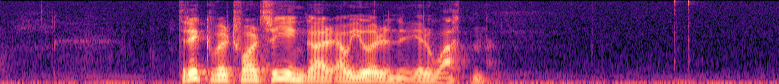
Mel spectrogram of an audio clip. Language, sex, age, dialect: Faroese, male, 61+, Norðuroyggjar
